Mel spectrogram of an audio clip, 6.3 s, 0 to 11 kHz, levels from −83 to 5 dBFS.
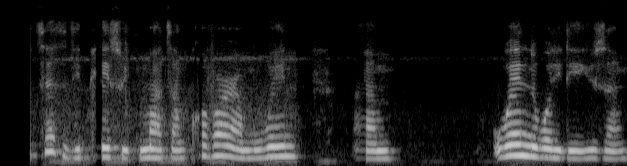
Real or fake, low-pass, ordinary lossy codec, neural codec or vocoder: real; 7.2 kHz; Opus, 32 kbps; none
